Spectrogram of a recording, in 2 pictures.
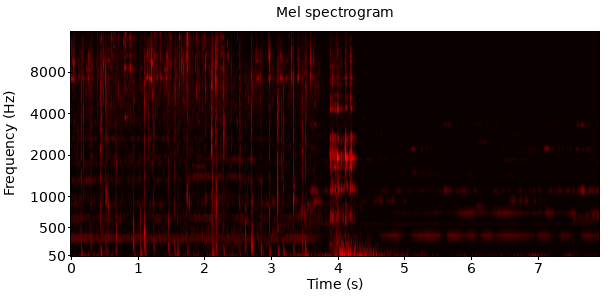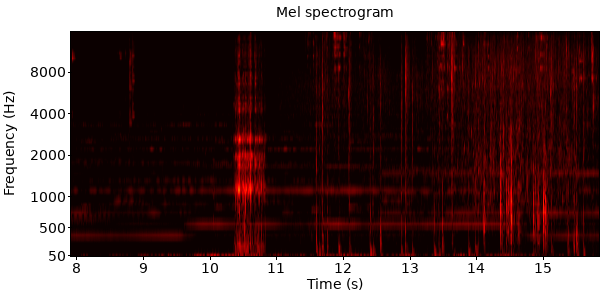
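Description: Rhythmic hoof clip-clops from a horse in the game Kingdom Come, steady and moderately loud, broken by a couple of bursts of noise and lingering tones.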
